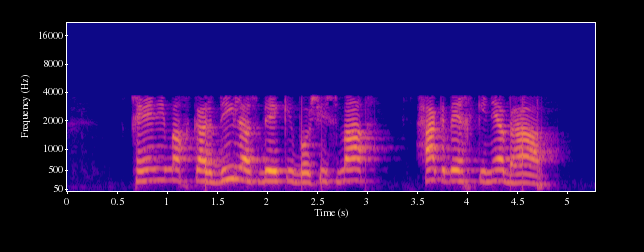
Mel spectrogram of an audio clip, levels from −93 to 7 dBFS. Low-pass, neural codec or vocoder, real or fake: 3.6 kHz; none; real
